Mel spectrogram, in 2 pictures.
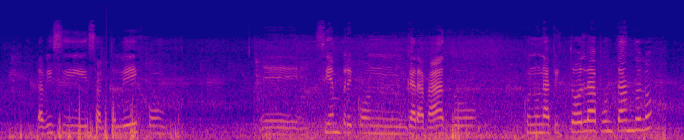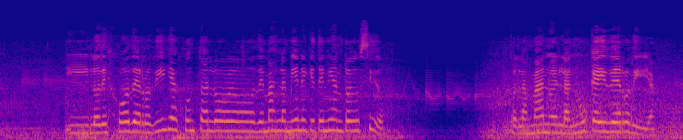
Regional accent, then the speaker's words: Santiago, Santiago Metropolitan Region, Chile; also born or lived in Carahue; Llevamos 15 años ahí ya viviendo. Bueno, yo nací en Carahue. De ahí son mis papás, mi abuelo, mis primos, todo. Pero me crié en Santiago, más que nada.

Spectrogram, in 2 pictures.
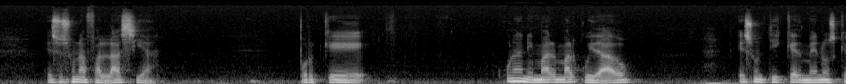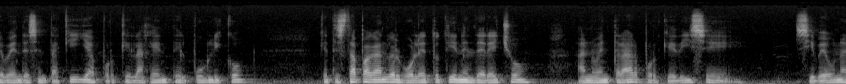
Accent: Mexico; Nosotros somos mexicanos y podemos habitar en China. Nuestra hábitat es México

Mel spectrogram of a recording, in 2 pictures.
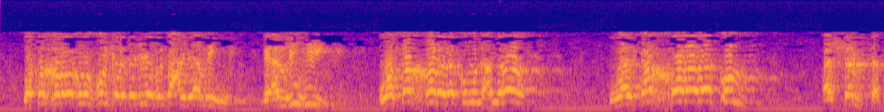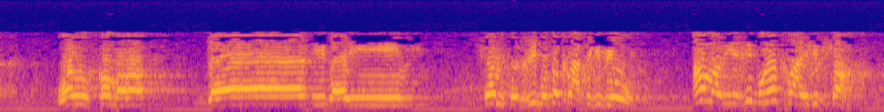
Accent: Egypt; في ناس مخابيل كانوا جايين هنا في القمر عند الاهرام في الجيزه عندنا في مصر

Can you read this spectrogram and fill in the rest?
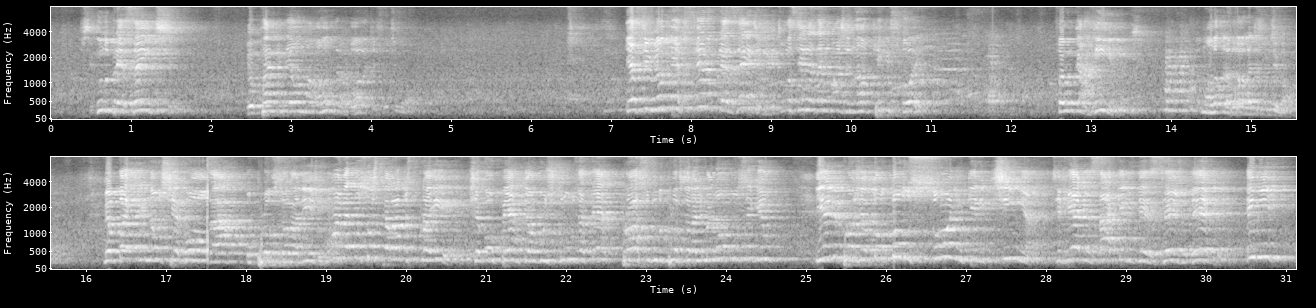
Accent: São Gonçalo, Rio de Janeiro, Brazil; also born or lived in Niterói; eu nasci em Niterói, mas fui criado em São Paulo. tem muito ego em São Gonçalo aqui, né? Mas eu fui criado em São Gonçalo.

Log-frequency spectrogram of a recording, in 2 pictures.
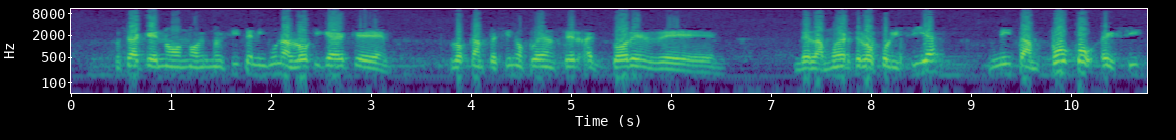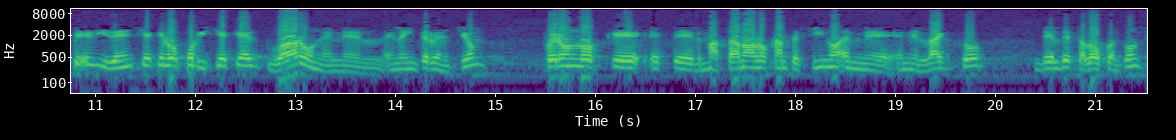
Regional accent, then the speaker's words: Paraguay; nosotros como paraguayos sabemos que el proceso de América Latina va a ser triunfante

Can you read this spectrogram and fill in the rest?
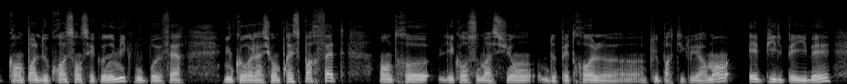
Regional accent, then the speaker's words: Valais, Switzerland; C'était le cas chez nous, en Valais.

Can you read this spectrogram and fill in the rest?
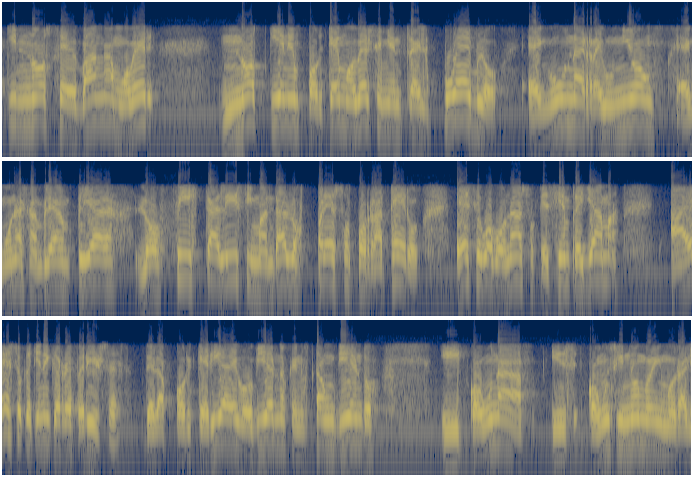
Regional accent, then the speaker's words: Ecuador; nosotros como ecuatorianos debemos darle punto final a esta peste que nos está carcomiendo los cimientos de la sociedad ecuatoriana

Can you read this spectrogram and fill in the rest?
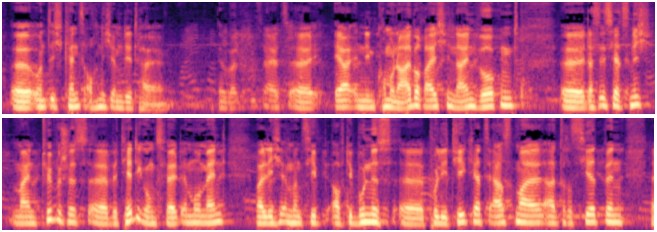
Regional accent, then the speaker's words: Ichtershausen, Thuringia, Germany; Ich komme aus dem Ilmkreis und direkt aus Ichtershausen

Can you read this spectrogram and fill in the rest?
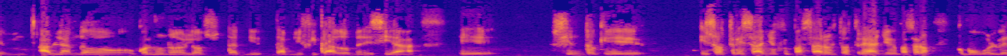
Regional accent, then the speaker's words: Río Negro, Argentina; Yo soy de Mar Río Negro

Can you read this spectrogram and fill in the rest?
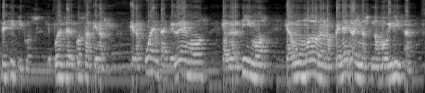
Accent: Glew, Buenos Aires Province, Argentina; Carlitos, Ángel y yo, somos de Gledu. Son ciudades que están al sur del conurbano de la provincia de Buenos Aires. Almirante Brown y Presidente Perón son los dos distritos que contienen estas localidades.

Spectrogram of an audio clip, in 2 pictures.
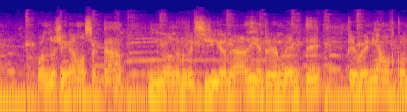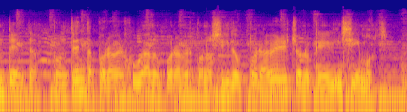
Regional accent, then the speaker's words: Bernal, Buenos Aires Province, Argentina; also born or lived in Avellaneda / Sarandí; Nací en Avellaneda, viví en Bernal y en Sarandí. En mi casa vivía mi papá, mi mamá y tenía un hermano.

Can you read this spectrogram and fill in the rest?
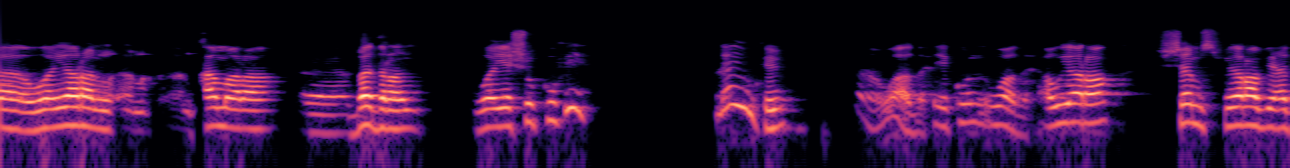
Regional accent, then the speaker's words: Morocco; احنا في المغرب مثلا، عندنا في المغرب ذهبت إلى بعض القرى

